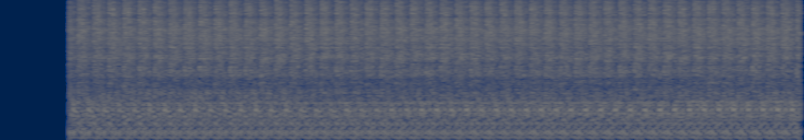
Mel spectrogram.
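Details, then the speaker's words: Rebuilt Stuart Twin Victoria twin model steam engine, now lubricated throughout with thicker steam oil: even, quick chuffing about three beats a second, no knocks or clatter; runs much better than before the rebuild. "the engine seems to run much better now than it did before I started the rebuild"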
